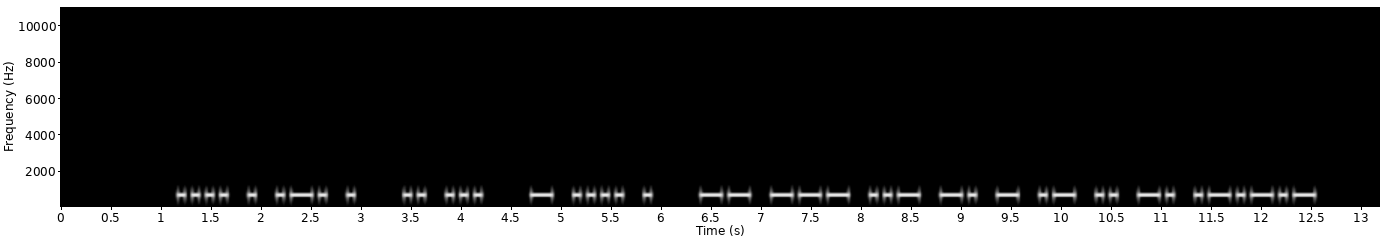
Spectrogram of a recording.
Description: Morse code, heard as a keyed tone, about 17 wpm, 700 Hz. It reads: HERE IS THE MOUNTAIN.
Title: Sentences from Top 1000 Words - Review Part 1 - 17wpm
